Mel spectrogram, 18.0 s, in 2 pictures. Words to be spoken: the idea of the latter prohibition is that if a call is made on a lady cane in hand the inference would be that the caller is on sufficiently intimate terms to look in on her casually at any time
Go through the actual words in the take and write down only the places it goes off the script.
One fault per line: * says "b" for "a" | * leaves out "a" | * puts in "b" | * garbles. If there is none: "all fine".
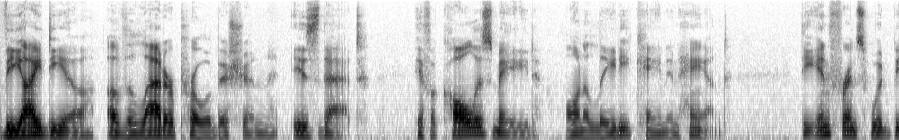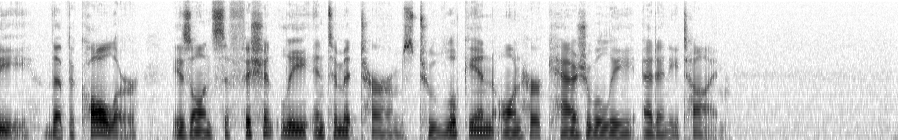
all fine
